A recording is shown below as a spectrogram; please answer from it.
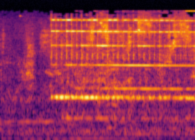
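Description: An old telephone bell rings in the horror video game The Medium, a bright metallic trill that starts after a short quiet moment and then rings on steadily, fairly close and clear.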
